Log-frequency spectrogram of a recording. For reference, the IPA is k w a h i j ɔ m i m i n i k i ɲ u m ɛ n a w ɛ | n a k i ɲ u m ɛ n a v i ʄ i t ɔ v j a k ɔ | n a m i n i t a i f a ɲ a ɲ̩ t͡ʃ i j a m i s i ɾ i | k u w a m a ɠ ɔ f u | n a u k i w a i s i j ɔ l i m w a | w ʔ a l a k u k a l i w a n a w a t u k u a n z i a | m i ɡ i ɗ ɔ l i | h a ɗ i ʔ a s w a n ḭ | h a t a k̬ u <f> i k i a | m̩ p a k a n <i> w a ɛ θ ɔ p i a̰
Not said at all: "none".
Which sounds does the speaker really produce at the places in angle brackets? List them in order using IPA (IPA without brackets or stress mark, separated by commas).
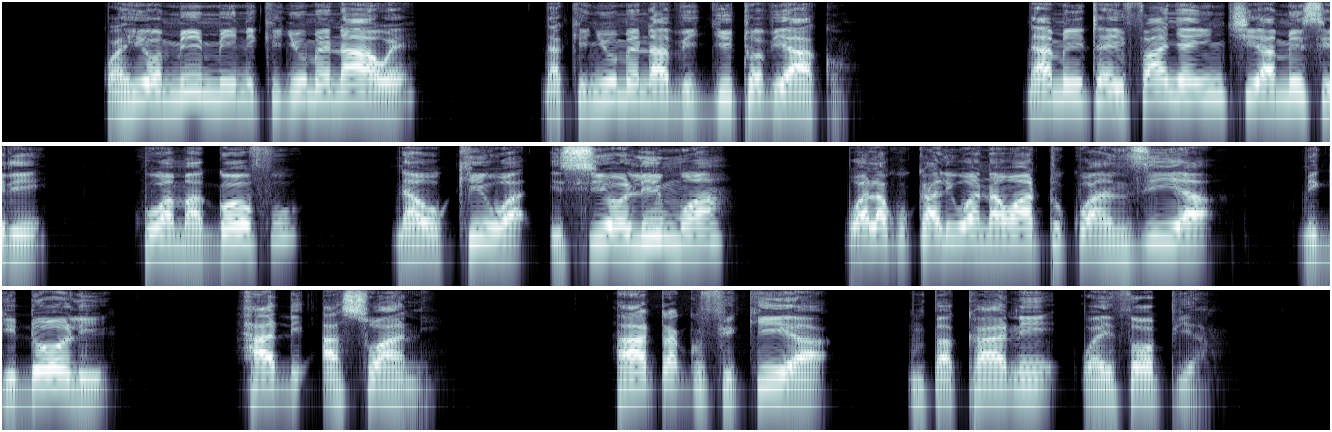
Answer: f, i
